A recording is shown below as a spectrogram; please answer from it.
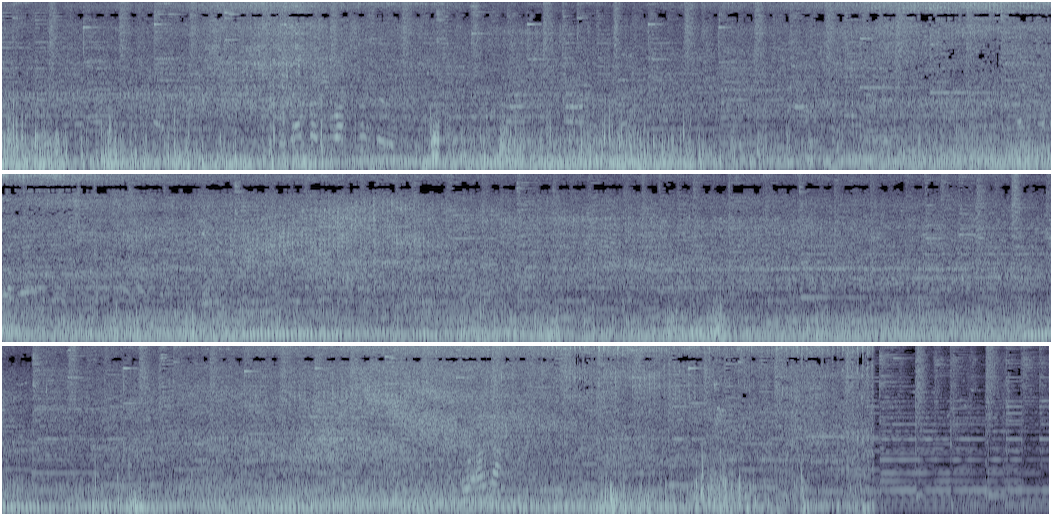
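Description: Background music playing over the steady low rumble of a moving vehicle.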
